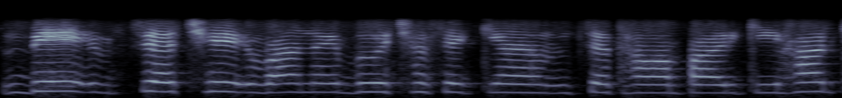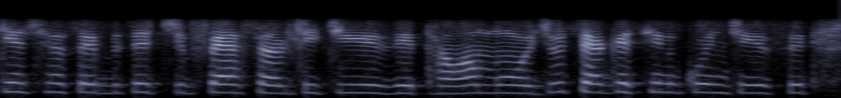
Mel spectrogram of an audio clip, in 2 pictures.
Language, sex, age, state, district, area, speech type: Kashmiri, female, 18-30, Jammu and Kashmir, Srinagar, urban, conversation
